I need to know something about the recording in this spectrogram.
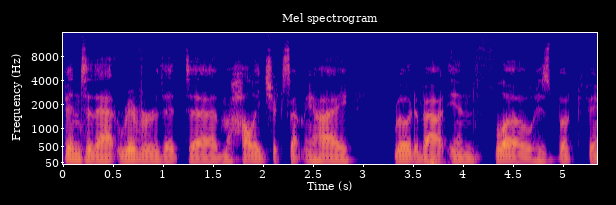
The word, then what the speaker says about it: Csikszentmihalyi: you know tap into that River that muhuali Csikszentmihalyi wrote about in flow his book famous book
